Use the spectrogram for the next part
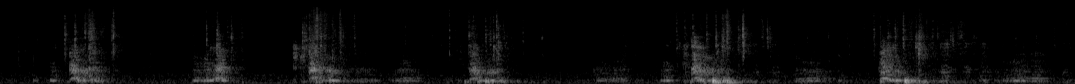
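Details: Baxter, a pet dog indoors in a small room, fighting off a vase he finds scary: low rumbling growls with harsh, breathy bursts, roughly every two seconds, some rising into snarling barks.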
